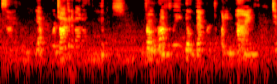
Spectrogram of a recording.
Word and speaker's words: Ophiuchus: So it's Ophiuchus is how I pronounce oh, it.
